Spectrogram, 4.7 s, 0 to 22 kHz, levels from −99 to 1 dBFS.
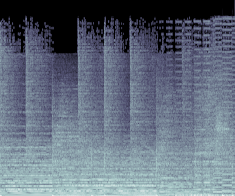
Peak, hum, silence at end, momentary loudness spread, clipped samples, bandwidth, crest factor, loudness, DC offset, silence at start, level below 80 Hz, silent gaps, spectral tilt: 0 dBFS; none; 0 s; 3 LU; under 0.1%; over 20 kHz; 12 dB; -12 LUFS; under 0.1%; 0 s; -22 dBFS; none; -4 dB/octave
